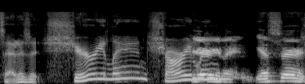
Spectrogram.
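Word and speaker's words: Sharyland: grew up in South Texas how do you pronounce that is it Shar land sh sh yes sir Sher land very proud to be from there it's uh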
